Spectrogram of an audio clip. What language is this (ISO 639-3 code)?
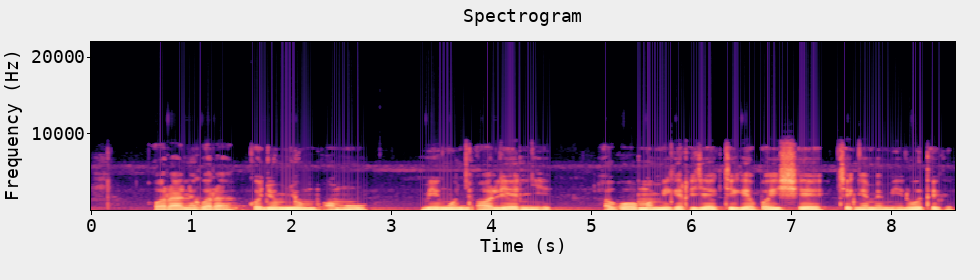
kln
